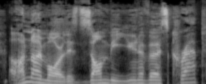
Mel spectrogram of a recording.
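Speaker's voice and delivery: exasperated scolding father voice. Speaker imitates an angry dad describing his son's passions: mock angry dad voice. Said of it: "You just sound like an angry dad".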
